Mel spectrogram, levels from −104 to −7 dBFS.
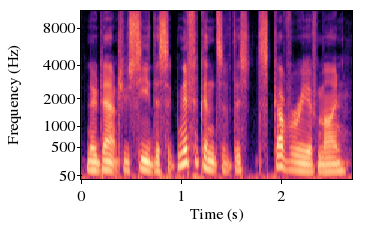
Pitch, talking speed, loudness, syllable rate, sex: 125 Hz, 245 wpm, -19 LUFS, 7.0 syllables/s, male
